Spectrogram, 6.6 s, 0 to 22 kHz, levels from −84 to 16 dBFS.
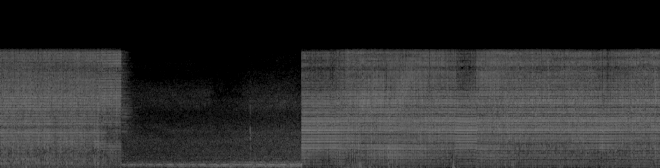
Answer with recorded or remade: recorded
